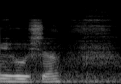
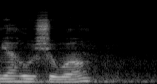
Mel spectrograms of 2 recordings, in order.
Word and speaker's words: Yahusha: Some people call him Yahusha. Others call him Yahushua. It just depends on how you want to pronounce it. I choose to use Yahusha because that's what makes sense to me.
